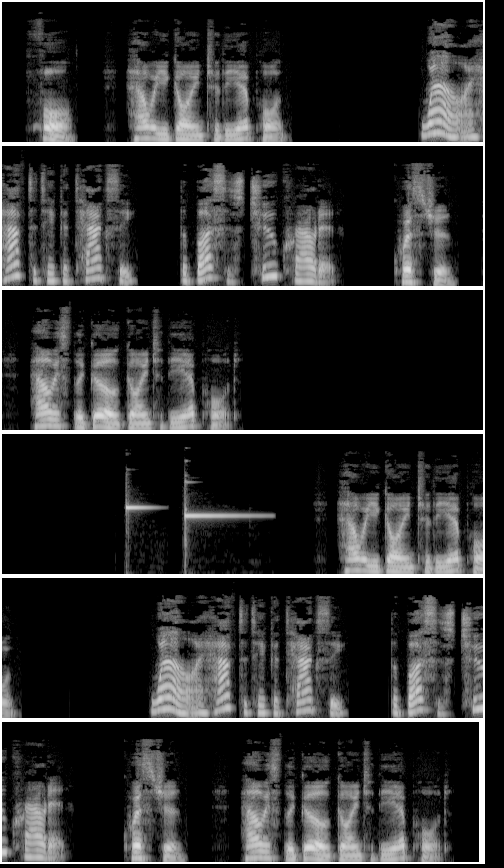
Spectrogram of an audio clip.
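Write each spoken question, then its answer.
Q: Question. How is the girl going to the airport?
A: By taxi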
